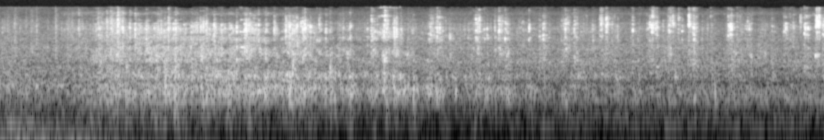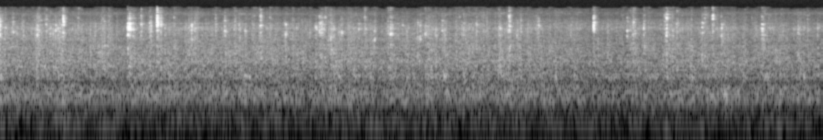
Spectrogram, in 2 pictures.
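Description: Model goods train running along the track: a steady running noise with many light clicks of wheels on the rails, loudest in the first few seconds and then easing off as the wagons roll past.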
